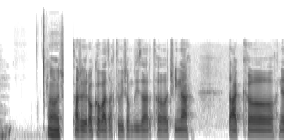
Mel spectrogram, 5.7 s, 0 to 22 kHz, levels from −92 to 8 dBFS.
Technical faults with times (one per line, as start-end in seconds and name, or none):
1.27-5.69 input switched to a poorer device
